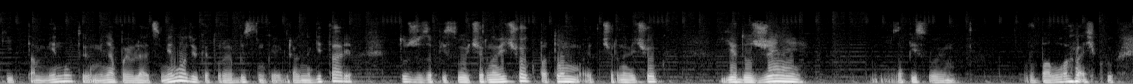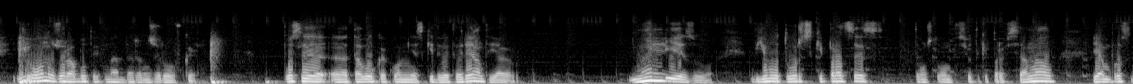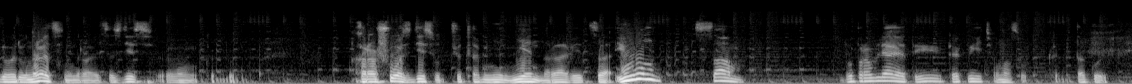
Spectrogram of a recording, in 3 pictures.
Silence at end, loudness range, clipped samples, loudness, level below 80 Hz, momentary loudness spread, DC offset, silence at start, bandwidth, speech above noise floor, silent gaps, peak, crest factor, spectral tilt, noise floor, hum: 0.25 s; 6 LU; under 0.1%; -13 LUFS; -40 dBFS; 14 LU; 2%; 0 s; 7.8 kHz; 31 dB; none; 0 dBFS; 12 dB; -8.5 dB/octave; -43 dBFS; none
